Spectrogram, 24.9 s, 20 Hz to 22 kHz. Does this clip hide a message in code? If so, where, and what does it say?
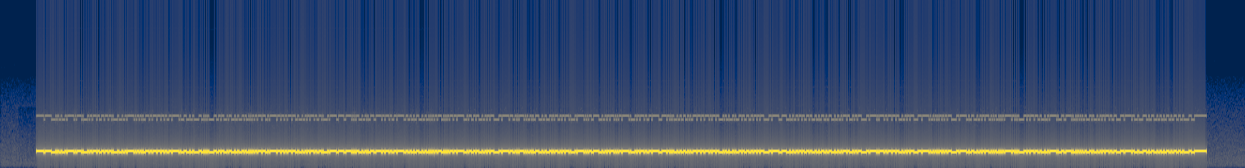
Yes: RTTY (50 baud, 170 Hz shift) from 0.7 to 24.1 s, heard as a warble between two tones, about 2200 Hz centre. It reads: XE213 FB12Z TRTPH NR7Q7 23VVY BV2IL R41HP 5UXSB NU3YV 6E2MJ IBQKQ ZWP5M PWALL GA5X1 9DF5L 44JT7 ZVDSN 29AOL LLITM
